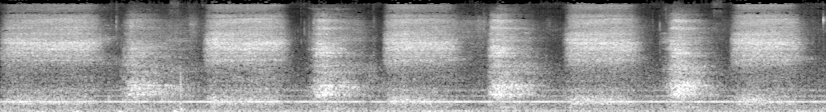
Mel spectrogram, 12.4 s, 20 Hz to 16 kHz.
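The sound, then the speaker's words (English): Deep, forceful breaths repeat in a steady rhythm, about nine rushing inhale-exhale cycles of a Wim Hof method breathing round, fairly loud over a faint constant hum, with no talking. “You'll hold for 15 seconds, and that is a round of Wim Hof method. Quite clear? So start breathing with me.”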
